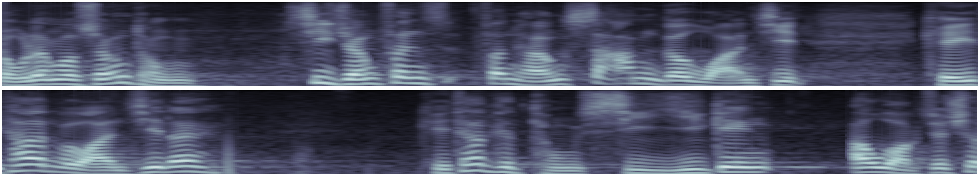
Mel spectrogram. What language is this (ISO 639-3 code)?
yue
